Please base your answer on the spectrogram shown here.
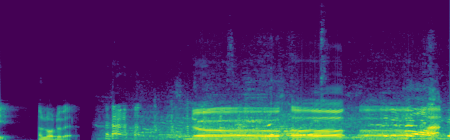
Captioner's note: laugh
